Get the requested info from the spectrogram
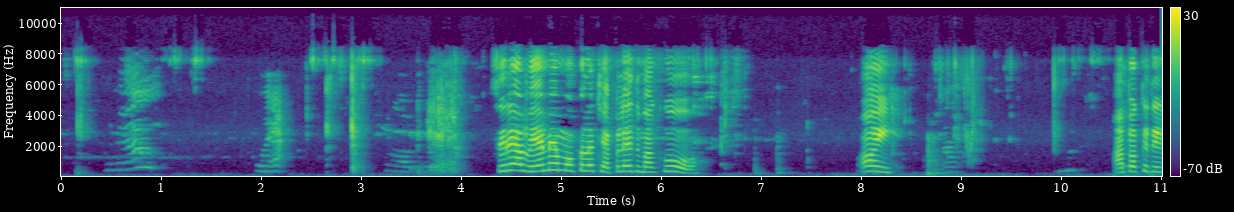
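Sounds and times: water splashing in a tub: 0:08.6 - 0:09.8.

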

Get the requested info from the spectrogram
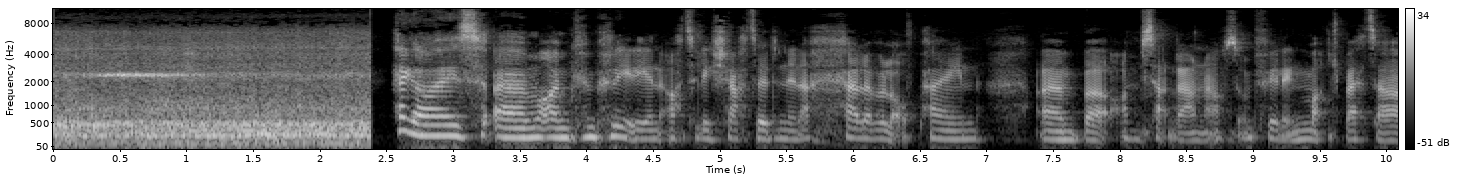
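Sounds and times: train rumbling and rattling: 0:00.0 - 0:02.4
train wheels squealing: 0:00.2 - 0:01.3.

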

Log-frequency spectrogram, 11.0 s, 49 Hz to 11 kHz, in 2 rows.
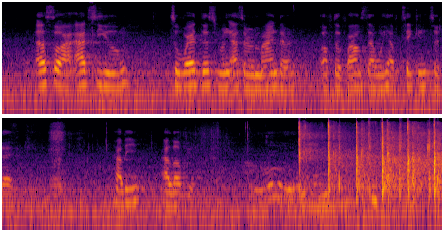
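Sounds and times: people clapping: 0:09.2 - 0:11.0.

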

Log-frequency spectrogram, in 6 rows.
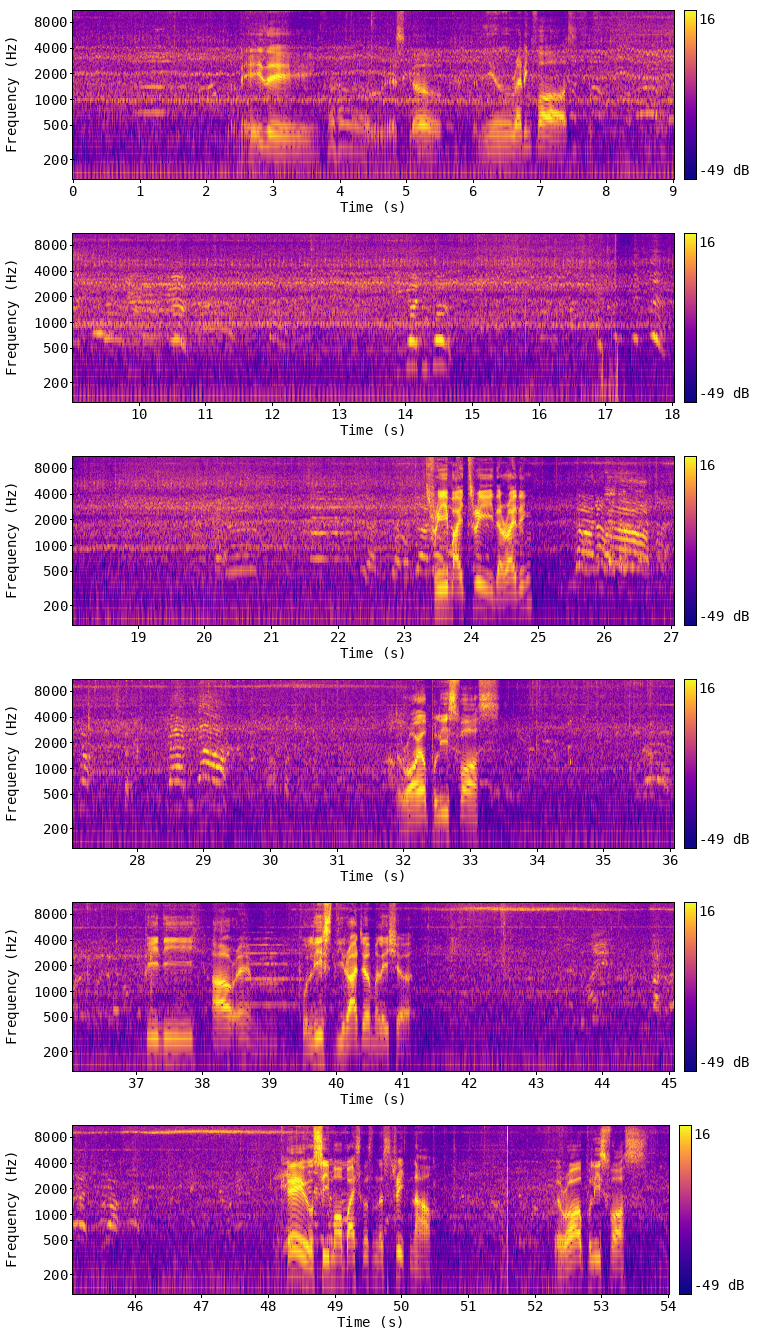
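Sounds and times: distant voices: 0:00.0 - 0:54.0
low street rumble: 0:00.0 - 0:54.0
vehicle engine idling: 0:00.0 - 0:54.0.

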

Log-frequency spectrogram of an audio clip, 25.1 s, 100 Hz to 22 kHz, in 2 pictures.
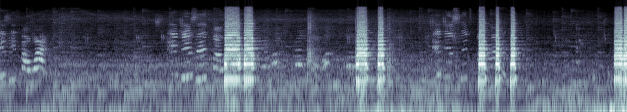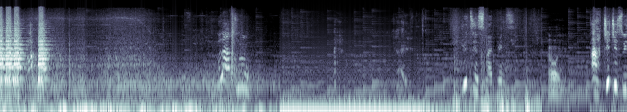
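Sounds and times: car horn honking: 0:03.4 - 0:06.1, 0:06.8 - 0:10.7, 0:12.0 - 0:13.9.

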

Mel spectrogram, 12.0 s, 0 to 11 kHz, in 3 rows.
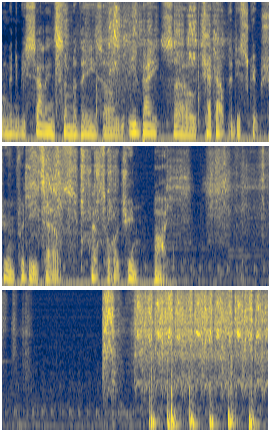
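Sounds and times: robot leg servos whirring: 0:00.8 - 0:08.5, 0:09.5 - 0:12.0.

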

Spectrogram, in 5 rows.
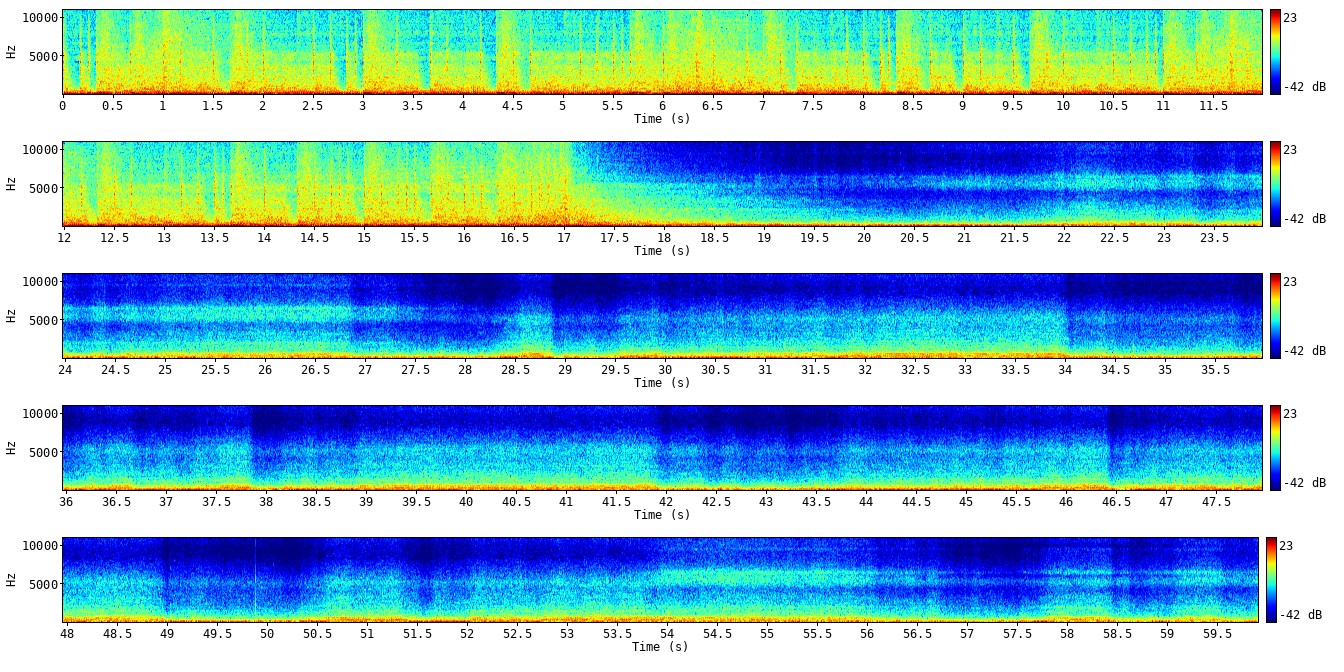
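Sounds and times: racing engine revving: 0:00.0 - 0:59.9.

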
